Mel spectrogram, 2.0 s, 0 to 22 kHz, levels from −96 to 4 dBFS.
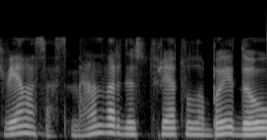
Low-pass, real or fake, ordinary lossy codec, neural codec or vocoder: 7.2 kHz; real; Opus, 24 kbps; none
